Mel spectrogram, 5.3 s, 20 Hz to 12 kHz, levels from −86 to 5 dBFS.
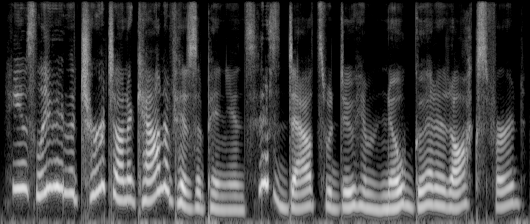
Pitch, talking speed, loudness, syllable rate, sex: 255 Hz, 205 wpm, -16 LUFS, 4.7 syllables/s, female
